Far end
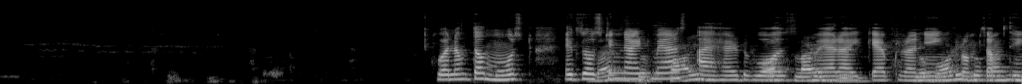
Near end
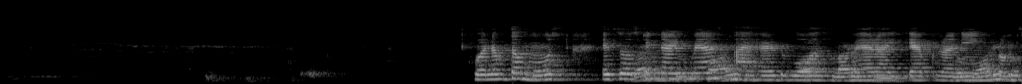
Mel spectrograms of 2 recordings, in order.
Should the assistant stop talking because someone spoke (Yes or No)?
No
